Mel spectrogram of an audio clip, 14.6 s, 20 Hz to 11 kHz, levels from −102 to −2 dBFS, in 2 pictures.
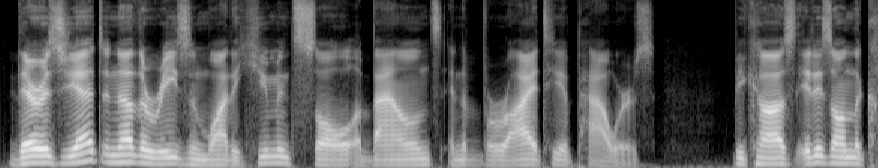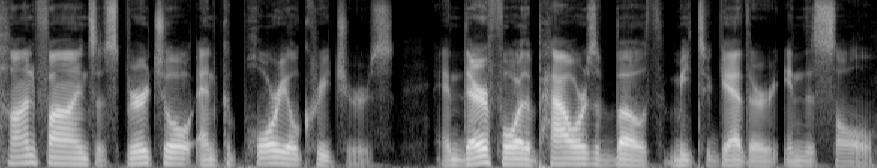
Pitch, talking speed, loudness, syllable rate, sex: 105 Hz, 150 wpm, -21 LUFS, 4.6 syllables/s, male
